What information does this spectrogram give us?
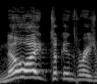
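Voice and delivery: high, loud mock indignant retort; mock Tim Burton retort. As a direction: throw it back, hammed-up and defensive. Mock Tim Burton defending himself.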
